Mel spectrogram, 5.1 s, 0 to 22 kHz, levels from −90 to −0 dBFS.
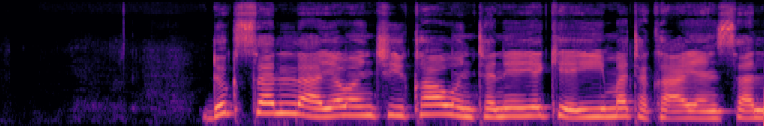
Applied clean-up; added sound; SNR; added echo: none; none; none; none.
